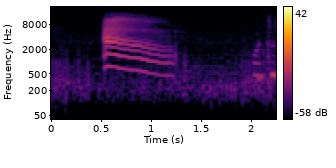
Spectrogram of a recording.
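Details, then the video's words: A kitten's drawn-out squeak to its mother, one high meow that falls steadily in pitch and stops abruptly after under a second, followed by faint soft sounds and a person's voice in a quiet room. "kitten talks to Momma"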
